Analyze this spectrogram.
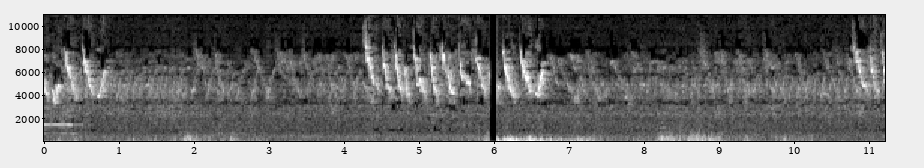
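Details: Crisp-voiced white-eye giving rapid high twittering song in repeated bursts of quick slurred chirps, a short break near the middle, with low rumbling background noise.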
